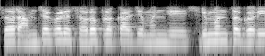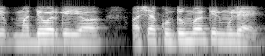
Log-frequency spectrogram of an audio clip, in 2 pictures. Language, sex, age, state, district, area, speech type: Marathi, male, 18-30, Maharashtra, Washim, rural, conversation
